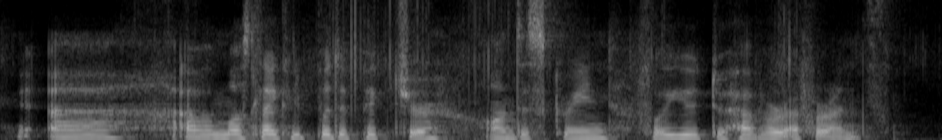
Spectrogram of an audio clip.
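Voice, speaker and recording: A woman speaks with a non-native accent at a medium pitch. Her pace is moderate. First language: not English. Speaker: book reviewer. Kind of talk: casual vlog review. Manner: hesitant, many fillers.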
